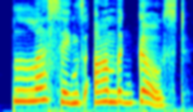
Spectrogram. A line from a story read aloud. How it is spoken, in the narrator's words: cried Margaret gaily, as she ran about as merry as a child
